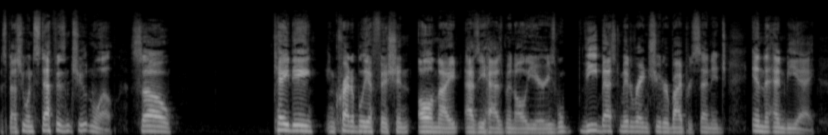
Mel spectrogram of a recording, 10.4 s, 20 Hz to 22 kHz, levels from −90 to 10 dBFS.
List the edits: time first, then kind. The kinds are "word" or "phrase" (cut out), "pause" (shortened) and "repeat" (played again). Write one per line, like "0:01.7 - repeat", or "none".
0:01.5 - pause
